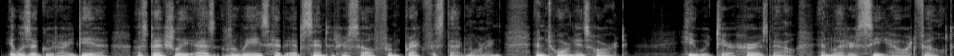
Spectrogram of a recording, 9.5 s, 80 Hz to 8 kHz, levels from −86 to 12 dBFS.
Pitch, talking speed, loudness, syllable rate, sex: 100 Hz, 195 wpm, -19 LUFS, 5.2 syllables/s, male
